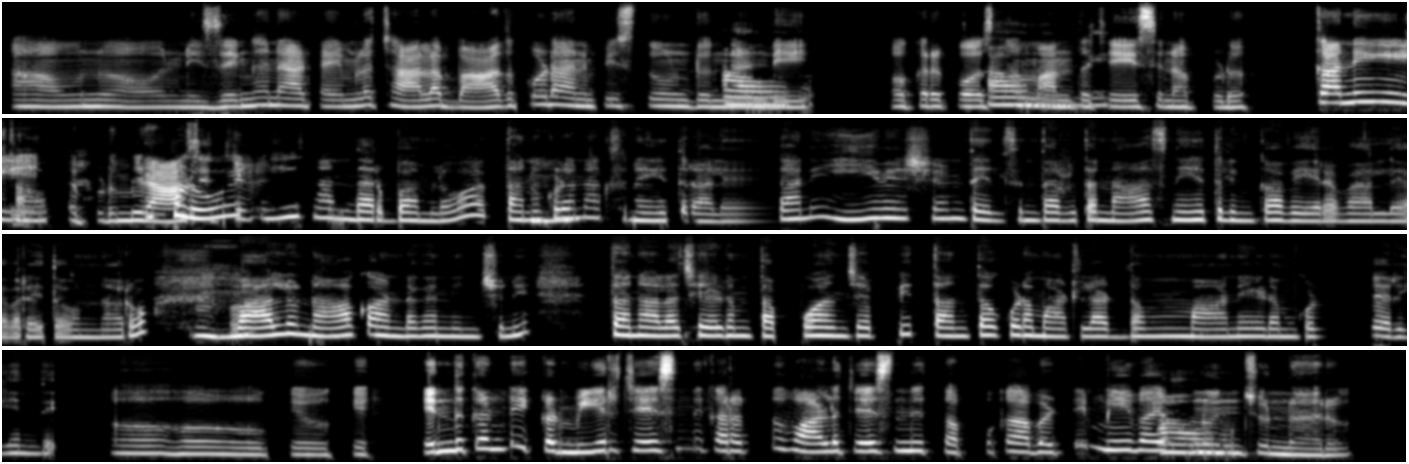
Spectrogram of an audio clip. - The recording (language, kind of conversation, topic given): Telugu, podcast, జీవితంలో నీకు నిజమైన స్నేహితుడు అంటే ఎవరు?
- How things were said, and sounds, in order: other background noise; distorted speech; in English: "కరక్ట్"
